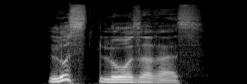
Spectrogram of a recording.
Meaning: strong/mixed nominative/accusative neuter singular comparative degree of lustlos
- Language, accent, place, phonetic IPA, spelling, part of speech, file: German, Germany, Berlin, [ˈlʊstˌloːzəʁəs], lustloseres, adjective, De-lustloseres.ogg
